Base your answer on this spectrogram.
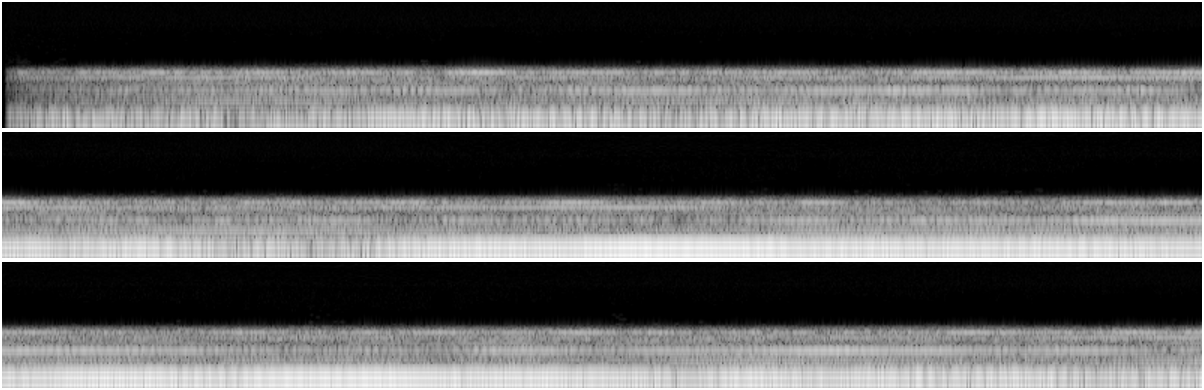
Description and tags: wind ambient synth
small ambient drone
nothing special to tell here about it :)
ambient, drone, noise, synth, white, wind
